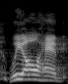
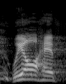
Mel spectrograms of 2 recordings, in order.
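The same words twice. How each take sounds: The two takes are said the same way.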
